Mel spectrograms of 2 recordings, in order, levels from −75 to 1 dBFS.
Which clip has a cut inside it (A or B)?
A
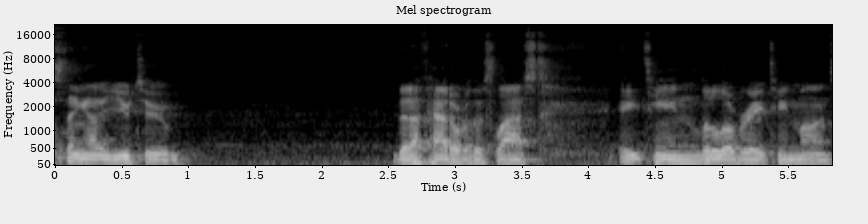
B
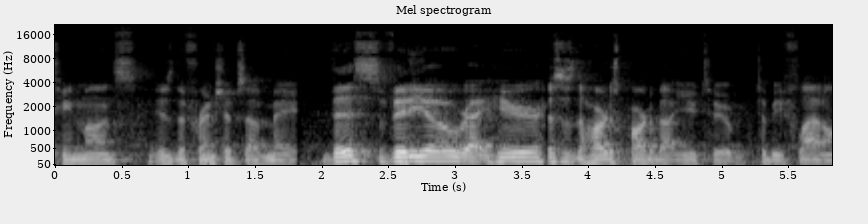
B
